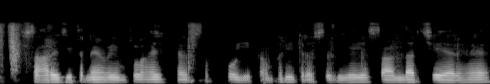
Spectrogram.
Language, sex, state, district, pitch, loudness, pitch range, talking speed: Hindi, male, Uttar Pradesh, Etah, 110 Hz, -23 LUFS, 105-110 Hz, 195 wpm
